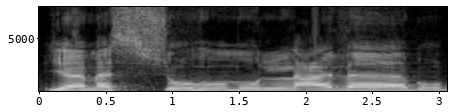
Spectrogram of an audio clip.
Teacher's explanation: بعدش سین و ه و میم هر سهش ضمه دار هست بعد حرکت آخر میم میچسبانیم به لام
